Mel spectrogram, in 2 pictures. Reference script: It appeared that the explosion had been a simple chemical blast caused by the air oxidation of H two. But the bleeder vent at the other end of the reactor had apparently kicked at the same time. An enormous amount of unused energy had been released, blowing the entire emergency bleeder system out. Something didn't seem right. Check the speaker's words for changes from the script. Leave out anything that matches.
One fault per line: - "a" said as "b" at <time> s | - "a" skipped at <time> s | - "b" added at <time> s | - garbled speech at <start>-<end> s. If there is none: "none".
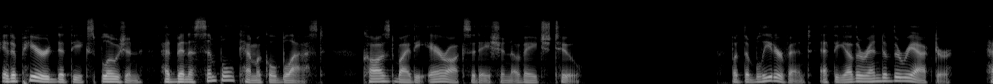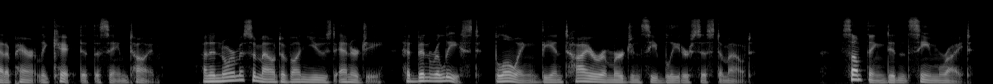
none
